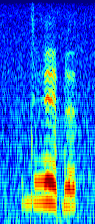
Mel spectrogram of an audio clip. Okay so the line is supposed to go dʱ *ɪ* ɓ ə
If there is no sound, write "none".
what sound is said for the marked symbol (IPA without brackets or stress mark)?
ɛ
